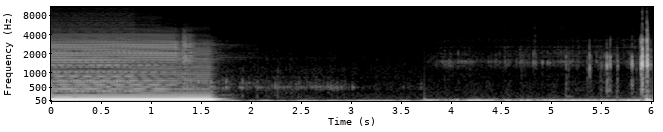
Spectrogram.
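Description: A snowboard scrapes along a metal rail.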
